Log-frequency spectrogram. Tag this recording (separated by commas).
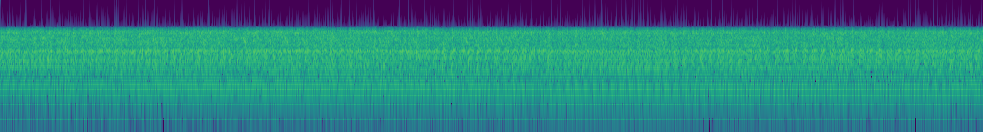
Truck, Vehicle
